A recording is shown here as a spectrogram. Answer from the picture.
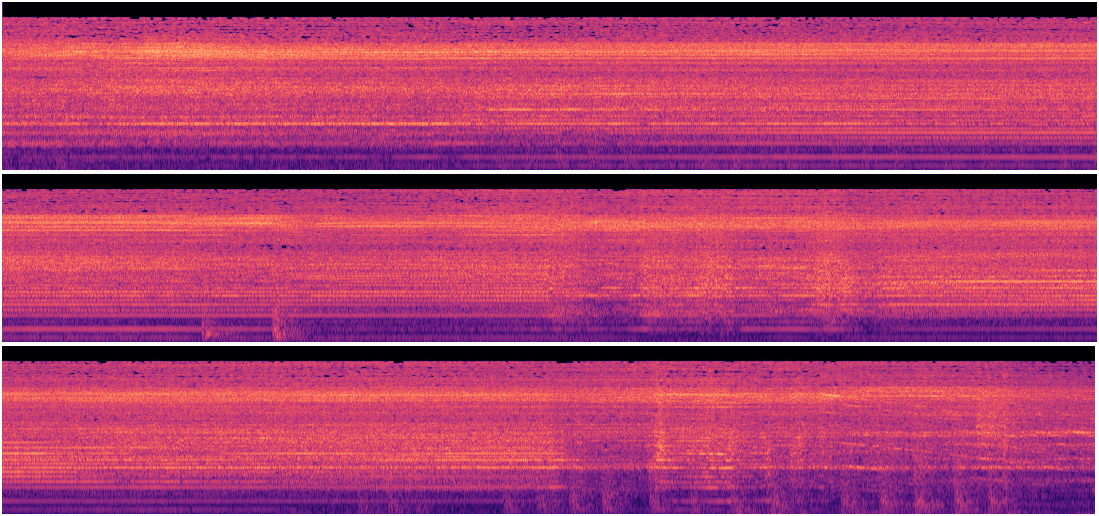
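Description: A profile router's spindle runs with a steady, high, whining tone while its end mill cuts a slot into a white plastic window profile. The cutting noise shifts in the second half, and the level dips briefly near the end.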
